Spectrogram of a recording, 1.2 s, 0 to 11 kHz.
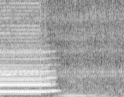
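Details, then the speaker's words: Citroën DS with the 2.1-litre engine sounding its twin horns: two tones clash in a harsh, discordant chord. The owner says the horns are a little out of adjustment and have not been adjusted since he got the car back. "it's a very what I love about that too is like you can hear the two horns and it's done in such a way where it's a very um it's very discordant right like there's a lot of kind of crunchiness"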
